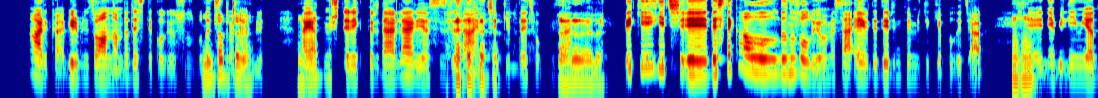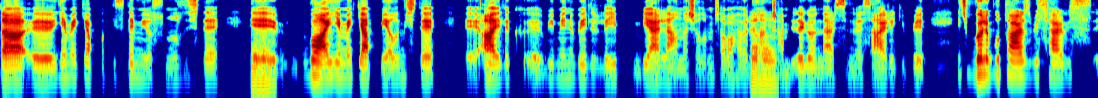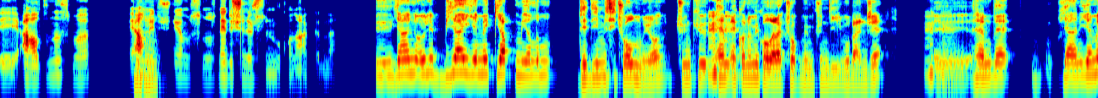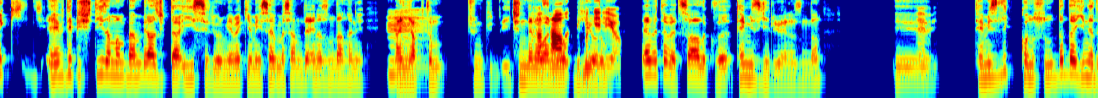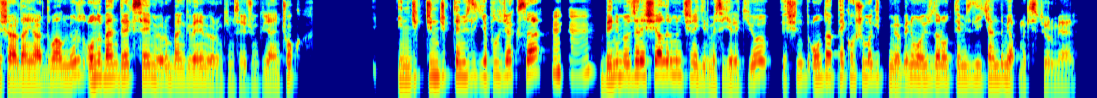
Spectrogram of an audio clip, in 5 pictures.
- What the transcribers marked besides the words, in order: chuckle; other background noise; other noise
- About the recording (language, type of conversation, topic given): Turkish, podcast, Ev işlerindeki iş bölümünü evinizde nasıl yapıyorsunuz?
